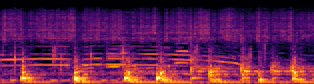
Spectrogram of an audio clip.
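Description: Live cumbia: a flauta de millo holds a long note that rises and falls gently, over drums and a shaken rattle that keep a quick, steady beat.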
